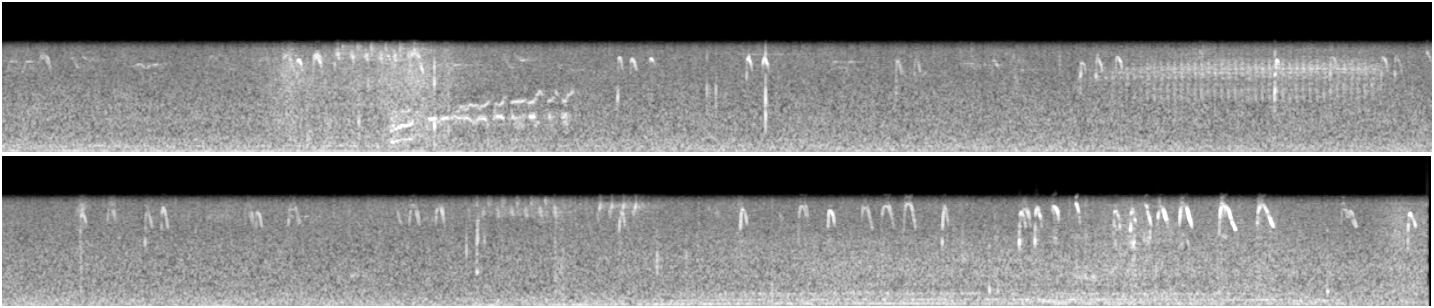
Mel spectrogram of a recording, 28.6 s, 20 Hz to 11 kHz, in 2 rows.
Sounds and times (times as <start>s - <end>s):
Bird: 2.7s - 6.6s, 7.4s - 14.4s, 15.0s - 28.5s.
